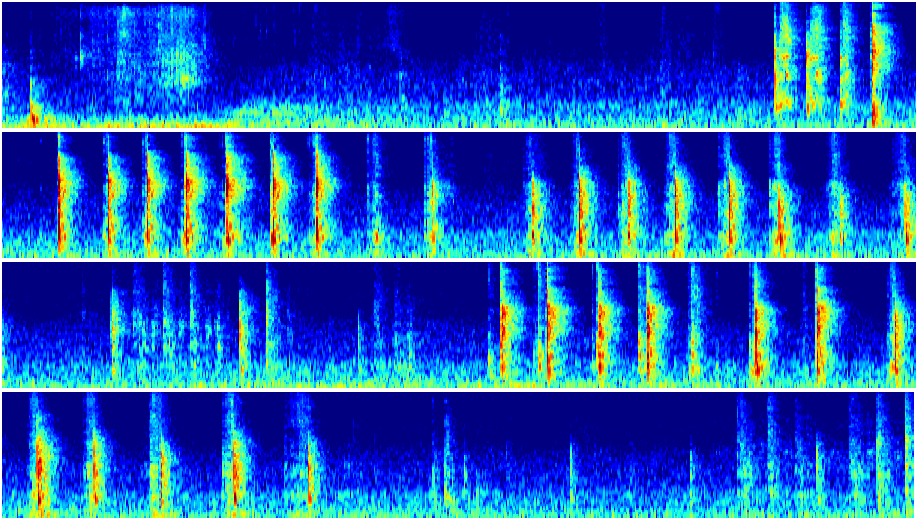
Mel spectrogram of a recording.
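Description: A knife roughly dicing a small onion on a cutting board, with bursts of quick, crisp chopping taps in uneven runs separated by brief pauses, close and fairly clear with no talking.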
